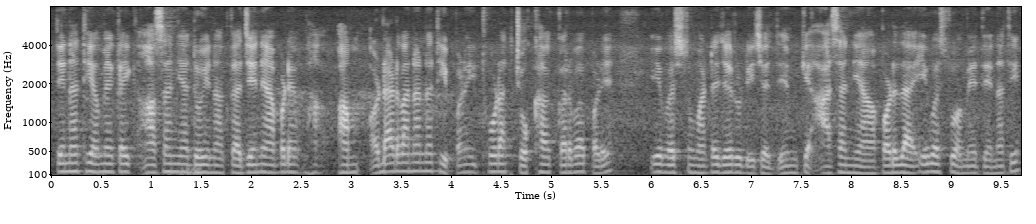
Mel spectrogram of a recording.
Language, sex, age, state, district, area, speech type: Gujarati, male, 18-30, Gujarat, Surat, urban, spontaneous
